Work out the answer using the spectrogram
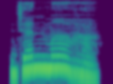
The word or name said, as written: ಜನ್ಮಾಹ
